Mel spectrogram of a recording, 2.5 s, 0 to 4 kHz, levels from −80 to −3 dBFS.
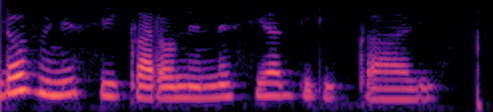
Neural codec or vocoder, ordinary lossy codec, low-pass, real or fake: none; none; 3.6 kHz; real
